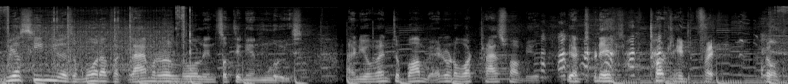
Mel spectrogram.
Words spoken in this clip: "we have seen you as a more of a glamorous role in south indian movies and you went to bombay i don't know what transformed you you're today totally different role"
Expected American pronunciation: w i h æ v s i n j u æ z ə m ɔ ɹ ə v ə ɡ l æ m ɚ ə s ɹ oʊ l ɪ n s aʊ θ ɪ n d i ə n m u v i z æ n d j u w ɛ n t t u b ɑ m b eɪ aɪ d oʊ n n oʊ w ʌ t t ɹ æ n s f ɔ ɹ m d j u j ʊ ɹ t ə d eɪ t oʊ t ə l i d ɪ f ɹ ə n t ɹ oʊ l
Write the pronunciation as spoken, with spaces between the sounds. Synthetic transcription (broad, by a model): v i h æ v s i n j u æ z ə m ɔ ɹ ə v ə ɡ l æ m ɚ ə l ɹ oʊ l ɪ n s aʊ t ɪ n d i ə n m u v i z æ n d j u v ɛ n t t u b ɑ m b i aɪ d oʊ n n oʊ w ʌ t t ɹ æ n s f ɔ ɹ m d j u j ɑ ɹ t ə d eɪ t oʊ t ə l i d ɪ f ɹ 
